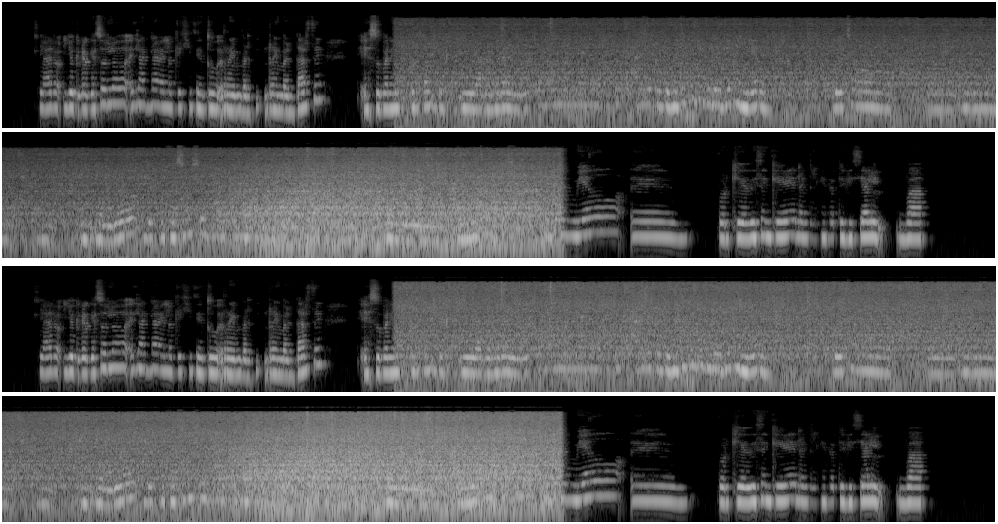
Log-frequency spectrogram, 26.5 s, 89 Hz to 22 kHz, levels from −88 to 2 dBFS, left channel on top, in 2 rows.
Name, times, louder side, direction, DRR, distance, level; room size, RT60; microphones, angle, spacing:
voice 1, 0.5-10.2 11.1-11.9 12.3-13.9 14.3-17.0 18.4-22.4 22.8-25.5, right 1 dB, 10° left, 1.2 m, -36 dB
sound 1, 5.2-20.7, right 5 dB, 35° right, 0.6 m, -30 dB
8.6 x 4.0 x 2.7 m
head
